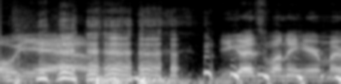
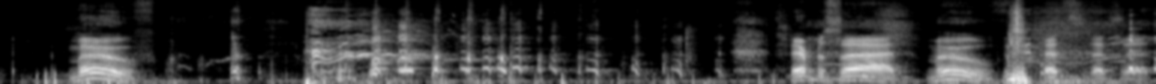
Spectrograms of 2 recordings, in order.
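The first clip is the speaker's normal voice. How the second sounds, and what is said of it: Imitates another person's voice. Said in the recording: “my Richard Jewell impression”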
